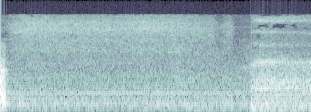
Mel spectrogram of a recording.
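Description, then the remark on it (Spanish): A long, deep breath drawn in, a steady airy hiss lasting a couple of seconds before turning slightly louder and rougher at the end. “Tomando una respiración profunda.”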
